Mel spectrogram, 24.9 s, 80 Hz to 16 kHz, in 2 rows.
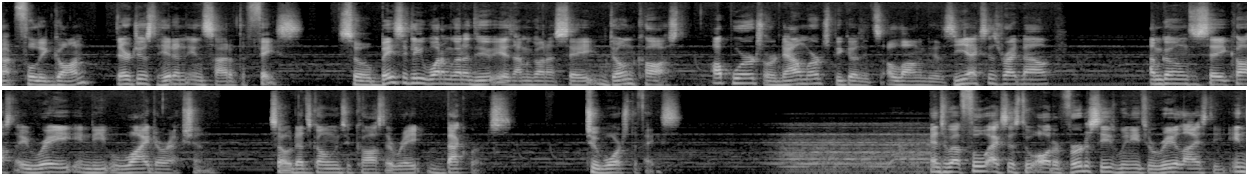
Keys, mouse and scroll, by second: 0.6 click, 4.0 click, 5.0-7.8 drag, 7.8 d, 7.9 s, 9.3-12.3 alt+middle drag, 12.3-15.2 drag, 15.2 d, 15.5 ctrl+z, 15.7-18.0 drag, 18.0 ctrl+z, 18.1-19.5 drag, 19.5 ctrl+z, 19.7-21.5 drag, 21.5 KP_0, 22.6 shift+a.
